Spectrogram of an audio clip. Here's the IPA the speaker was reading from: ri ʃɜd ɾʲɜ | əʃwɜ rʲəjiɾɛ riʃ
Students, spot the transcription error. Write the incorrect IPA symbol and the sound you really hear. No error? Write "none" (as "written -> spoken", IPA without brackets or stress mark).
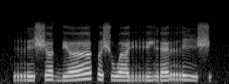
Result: none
